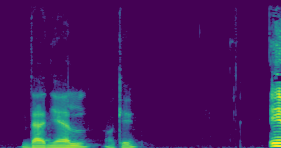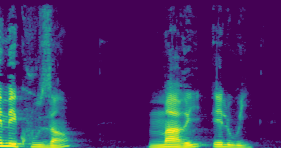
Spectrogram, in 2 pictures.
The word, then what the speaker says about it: cousins: Et mes cousins Marie et Louis. Careful pronunciation. This is not cousine. I don't hear the N.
